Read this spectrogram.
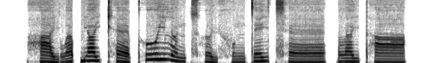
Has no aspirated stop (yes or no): no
